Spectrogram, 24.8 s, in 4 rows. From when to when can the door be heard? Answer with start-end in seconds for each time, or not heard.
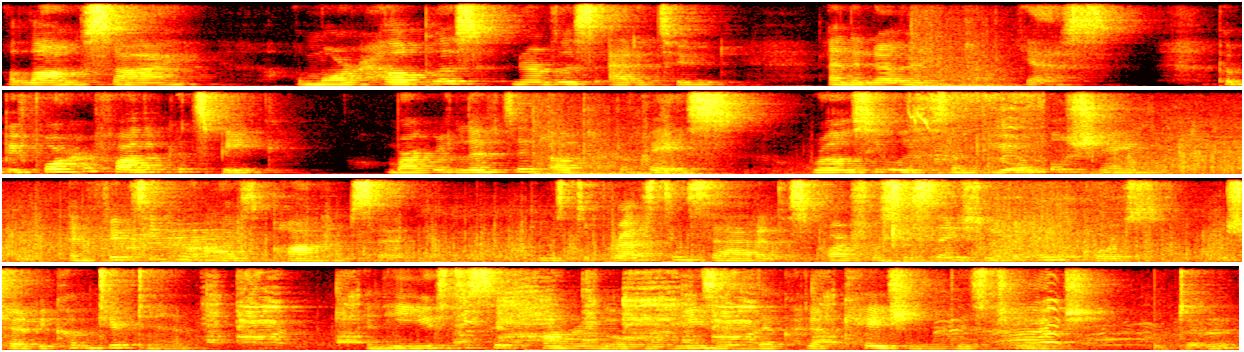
4.5-5.2, 8.8-9.8, 16.8-18.3.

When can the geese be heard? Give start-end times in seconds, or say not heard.
10.7-12.2, 19.6-24.7.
